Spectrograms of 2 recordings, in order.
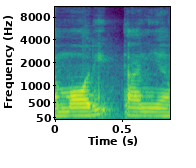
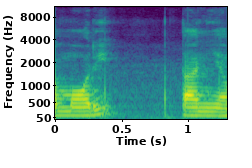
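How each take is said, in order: First: Said in the usual way. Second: Drawn-out Mauritania, every syllable slow; teacher slowly models Mauritania for the class; slow drill. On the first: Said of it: "teacher repeats the name normally". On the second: Shown as a demonstration. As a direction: stretch Mauritania out slowly for learners. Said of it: "teacher drills the country name".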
